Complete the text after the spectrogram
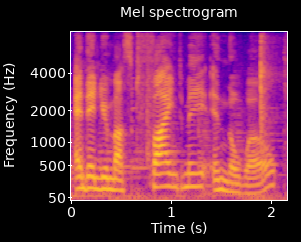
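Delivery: ordinary talk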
